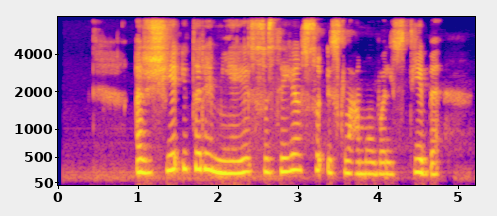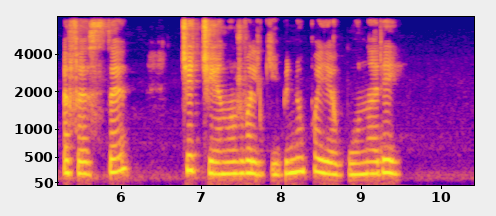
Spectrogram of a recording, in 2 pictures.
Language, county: Lithuanian, Tauragė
